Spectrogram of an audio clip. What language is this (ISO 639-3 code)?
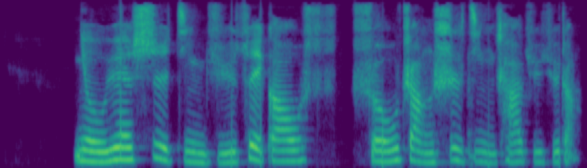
zho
